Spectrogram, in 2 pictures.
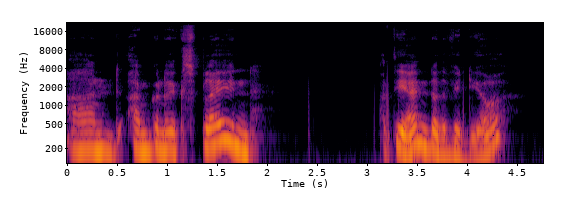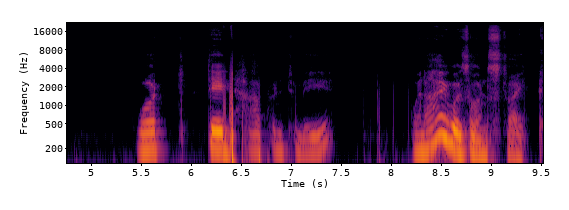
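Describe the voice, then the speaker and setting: Speaking very slowly with long, frequent pauses, a man with a Welsh accent uses a high pitch, lively intonation, a dark, mellow tone and big swings in loudness. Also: dry, close sound with no echo. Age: 70s. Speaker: retired coal miner. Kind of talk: casual talk to camera.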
